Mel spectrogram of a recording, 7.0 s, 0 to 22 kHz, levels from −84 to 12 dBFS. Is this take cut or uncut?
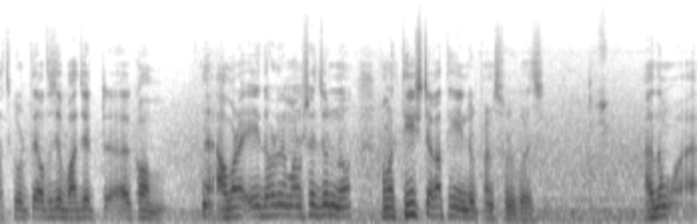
uncut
